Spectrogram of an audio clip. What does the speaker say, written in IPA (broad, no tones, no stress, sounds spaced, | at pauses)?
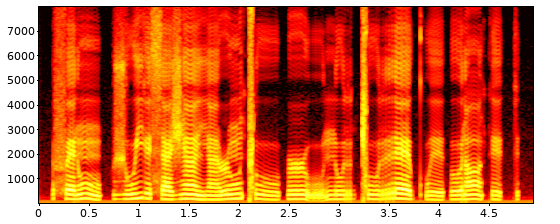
f ɛ ɾ ũ | ʒ u j ɪ s æ ʒ æ̃ j æ̃ ɹ ũ ǁ u | ɹ ṵ n u r ǀ u r ɛ kʷʼ ɪ | ʊ ɾ ɑ̃ k ɪ k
